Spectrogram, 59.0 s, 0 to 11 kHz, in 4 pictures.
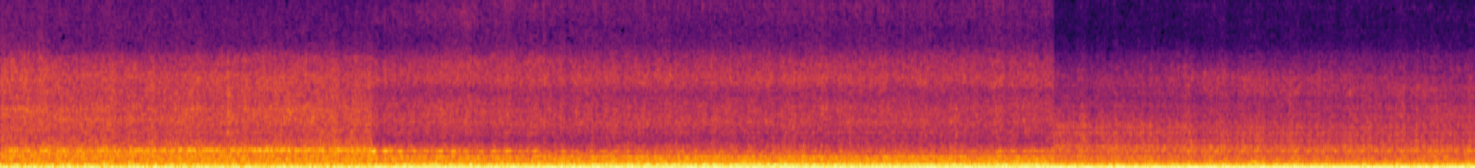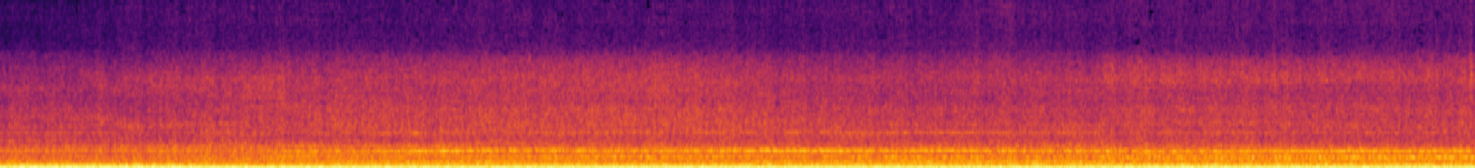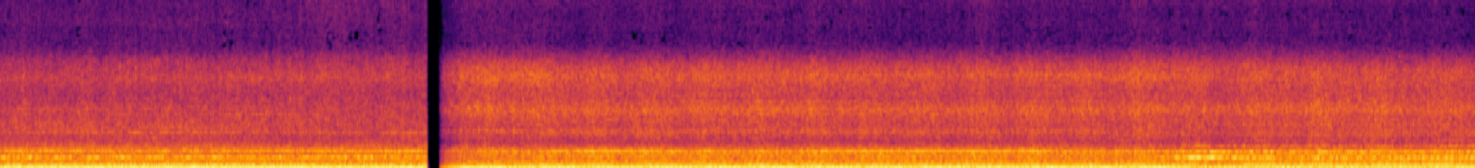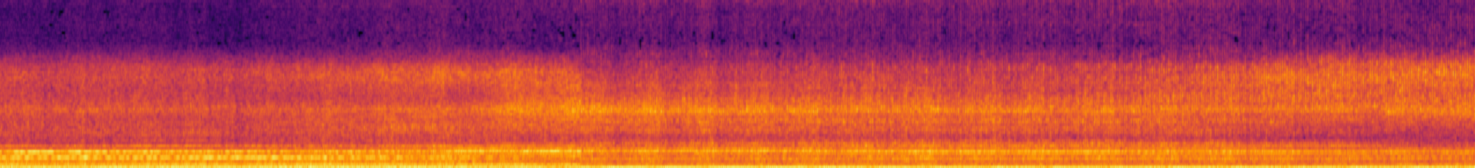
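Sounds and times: thin steady whine: 0.0 - 59.0
thresher mechanical drone: 0.0 - 59.0.

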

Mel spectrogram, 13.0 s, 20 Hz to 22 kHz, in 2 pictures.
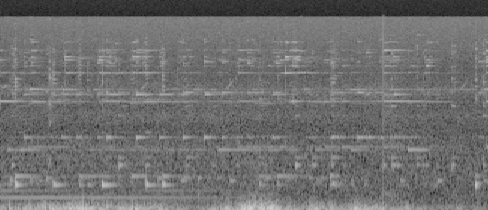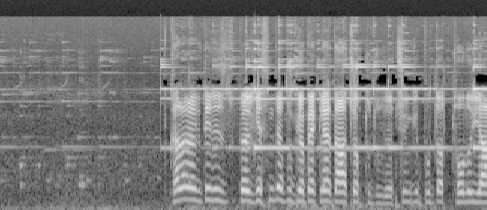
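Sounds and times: sheep bells clinking: 0.0 - 13.0.

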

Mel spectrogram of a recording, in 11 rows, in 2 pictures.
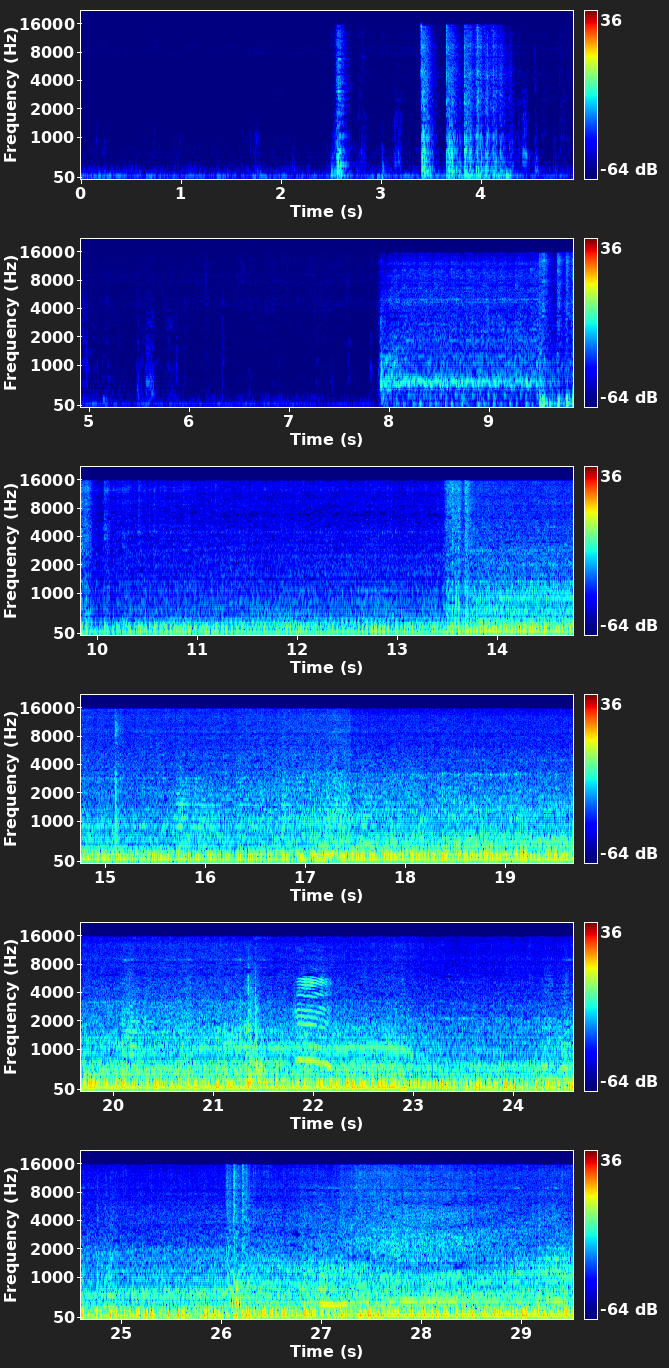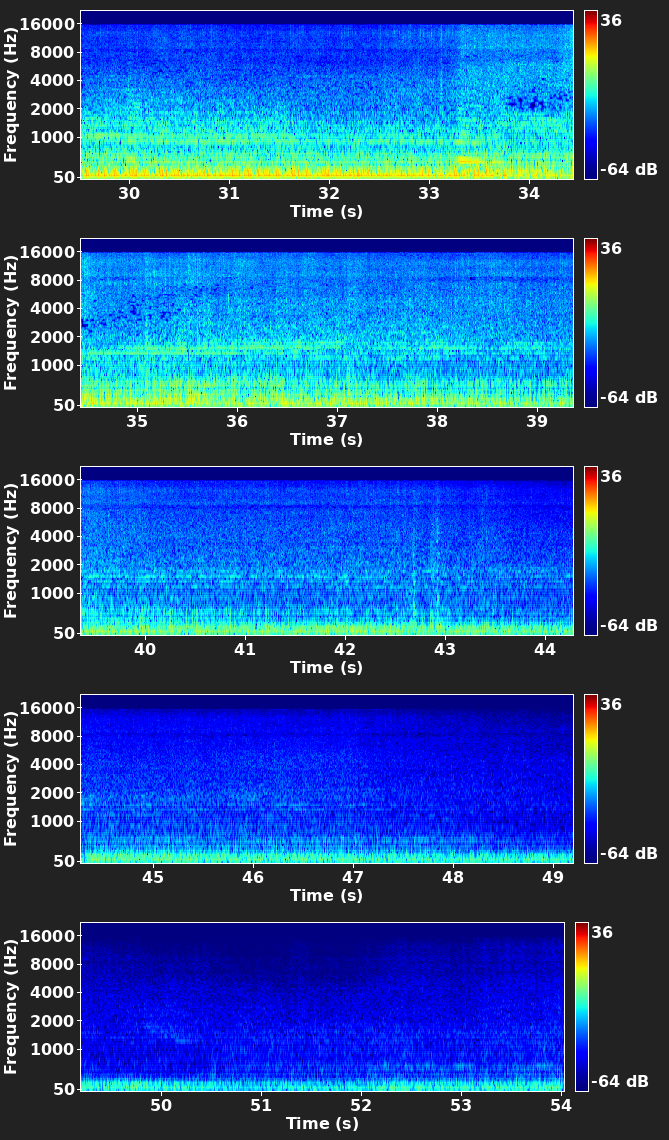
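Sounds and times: riding mower engine running: 7.9 - 54.0.

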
